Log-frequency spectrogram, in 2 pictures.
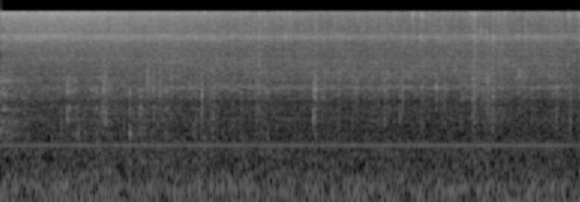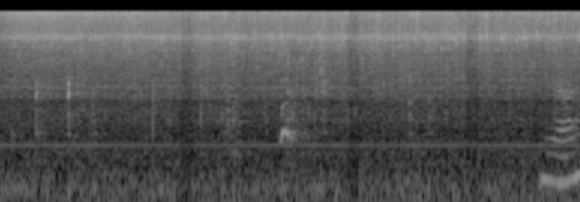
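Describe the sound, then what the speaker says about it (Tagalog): Garlic sautéing in butter in a pan for a crab dish, a steady close sizzle and hiss with faint stirring clicks, the frying growing a bit louder midway. "So now maglagay tayo ng butter. Igisa natin yung garlic"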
